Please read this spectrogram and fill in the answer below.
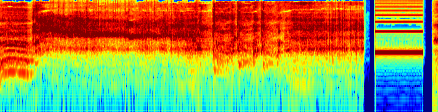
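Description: A man wailing and sobbing loudly and hoarsely in a crying-meme clip, one long strained cry that cuts off abruptly. Near the end comes a steady high test-pattern beep tone, about a second long.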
